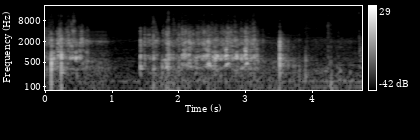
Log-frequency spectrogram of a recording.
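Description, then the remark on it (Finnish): Stirring spices into two tablespoons of oil in a bowl to make a marinade for chicken pieces: a continuous wet scraping and swishing of a utensil through the oily mixture, with a few sharper clinks against the bowl's side, moderately loud and without talk. “Ja sitten sekoitus. Niin, että se kaikki mauste sekaantuu hyvin tuohon öljyyn.”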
